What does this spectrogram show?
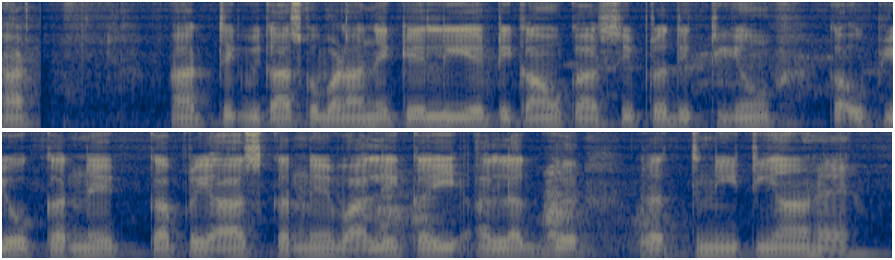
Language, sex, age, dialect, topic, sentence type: Hindi, male, 18-24, Hindustani Malvi Khadi Boli, agriculture, statement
